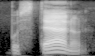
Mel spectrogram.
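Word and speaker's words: بستان: And note that the letter ba here is associated to the dhamma. That's why we pronounce bu, bustanun.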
